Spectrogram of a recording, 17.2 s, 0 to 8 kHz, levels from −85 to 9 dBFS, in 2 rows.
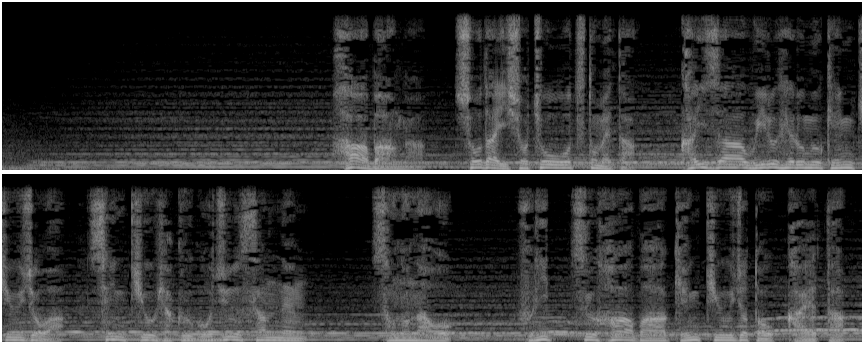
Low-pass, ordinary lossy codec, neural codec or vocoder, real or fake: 7.2 kHz; none; none; real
